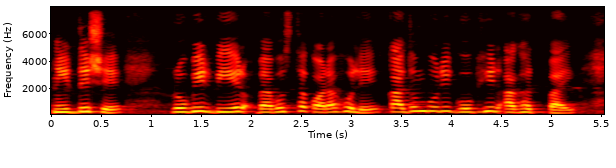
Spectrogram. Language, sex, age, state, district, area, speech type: Bengali, female, 18-30, West Bengal, Purulia, urban, spontaneous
